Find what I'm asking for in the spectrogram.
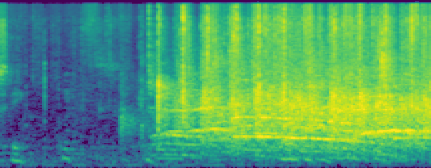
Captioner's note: applause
